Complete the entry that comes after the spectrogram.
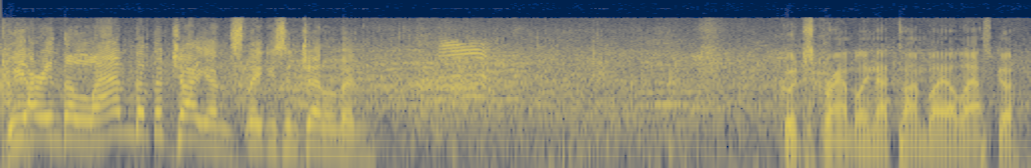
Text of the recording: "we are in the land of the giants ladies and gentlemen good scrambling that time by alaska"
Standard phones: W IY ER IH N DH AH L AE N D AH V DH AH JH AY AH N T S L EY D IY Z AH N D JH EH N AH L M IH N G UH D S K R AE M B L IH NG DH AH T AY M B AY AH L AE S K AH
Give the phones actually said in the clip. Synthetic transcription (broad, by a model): W IY ER IH N DH AH L AE N D AH V DH AH JH AY AH N T S L EY D IY Z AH N JH EH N L M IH N G UH D S K R AE M B L IH NG DH AH T AY M B AY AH L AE S K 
